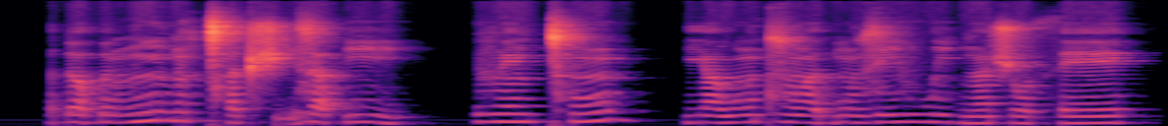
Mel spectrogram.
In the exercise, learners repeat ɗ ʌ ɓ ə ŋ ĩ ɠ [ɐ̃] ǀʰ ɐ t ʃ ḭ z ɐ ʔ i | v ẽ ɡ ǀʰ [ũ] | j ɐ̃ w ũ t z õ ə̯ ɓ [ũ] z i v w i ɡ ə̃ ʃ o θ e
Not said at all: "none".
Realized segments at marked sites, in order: ə̃, ũ, ũ

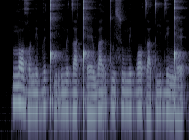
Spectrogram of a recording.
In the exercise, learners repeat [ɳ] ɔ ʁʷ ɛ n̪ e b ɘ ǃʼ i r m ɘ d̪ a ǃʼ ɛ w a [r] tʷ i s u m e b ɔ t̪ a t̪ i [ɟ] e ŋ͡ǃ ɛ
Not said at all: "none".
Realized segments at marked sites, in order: n̪, r, d̪

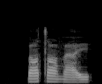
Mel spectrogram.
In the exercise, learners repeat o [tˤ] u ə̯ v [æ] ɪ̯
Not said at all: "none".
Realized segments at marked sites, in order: tˤ, a

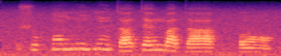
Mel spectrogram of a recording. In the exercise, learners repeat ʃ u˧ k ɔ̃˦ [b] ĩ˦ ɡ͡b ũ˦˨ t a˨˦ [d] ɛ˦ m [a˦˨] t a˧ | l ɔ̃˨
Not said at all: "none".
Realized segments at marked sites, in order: b, t, a˦˨

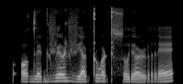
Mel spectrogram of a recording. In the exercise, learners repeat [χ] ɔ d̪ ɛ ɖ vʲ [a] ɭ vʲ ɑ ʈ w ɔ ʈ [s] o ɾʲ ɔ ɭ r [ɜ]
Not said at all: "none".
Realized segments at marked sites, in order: ʔ, ɑ, s, ɛ

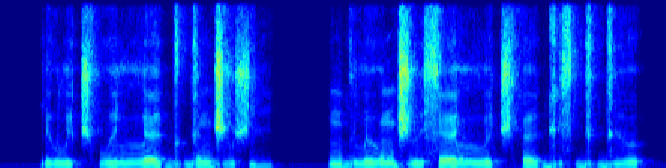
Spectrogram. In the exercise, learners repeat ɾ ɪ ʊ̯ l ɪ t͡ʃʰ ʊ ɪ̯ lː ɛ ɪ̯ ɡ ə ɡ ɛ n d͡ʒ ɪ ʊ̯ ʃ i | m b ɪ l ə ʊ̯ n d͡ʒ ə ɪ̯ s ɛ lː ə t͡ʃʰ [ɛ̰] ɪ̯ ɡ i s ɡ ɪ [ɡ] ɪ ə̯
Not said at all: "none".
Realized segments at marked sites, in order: ɛ, ɡ

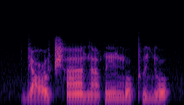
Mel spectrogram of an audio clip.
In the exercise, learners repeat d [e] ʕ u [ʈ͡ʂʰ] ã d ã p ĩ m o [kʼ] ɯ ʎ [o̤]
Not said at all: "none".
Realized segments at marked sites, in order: e, t͡ʃʰ, kʼ, o

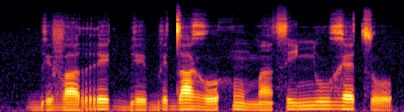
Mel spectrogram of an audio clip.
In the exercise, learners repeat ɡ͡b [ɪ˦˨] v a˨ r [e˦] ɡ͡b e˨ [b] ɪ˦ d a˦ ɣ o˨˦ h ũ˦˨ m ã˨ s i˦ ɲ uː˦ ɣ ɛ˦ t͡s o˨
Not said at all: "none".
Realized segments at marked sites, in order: ɪ˨, e˦, b

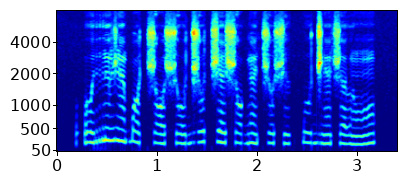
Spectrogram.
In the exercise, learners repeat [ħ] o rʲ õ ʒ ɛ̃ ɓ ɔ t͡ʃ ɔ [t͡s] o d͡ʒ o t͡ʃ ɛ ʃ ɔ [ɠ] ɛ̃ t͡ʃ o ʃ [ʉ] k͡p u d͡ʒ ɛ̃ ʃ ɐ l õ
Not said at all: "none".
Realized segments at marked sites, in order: ʔ, ʃ, ɠ, ɨ

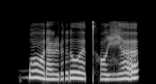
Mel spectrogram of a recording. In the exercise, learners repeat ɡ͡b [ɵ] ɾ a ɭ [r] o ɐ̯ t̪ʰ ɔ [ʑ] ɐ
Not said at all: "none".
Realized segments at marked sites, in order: ɔ, r, ʑ

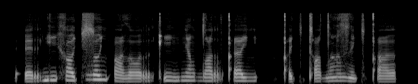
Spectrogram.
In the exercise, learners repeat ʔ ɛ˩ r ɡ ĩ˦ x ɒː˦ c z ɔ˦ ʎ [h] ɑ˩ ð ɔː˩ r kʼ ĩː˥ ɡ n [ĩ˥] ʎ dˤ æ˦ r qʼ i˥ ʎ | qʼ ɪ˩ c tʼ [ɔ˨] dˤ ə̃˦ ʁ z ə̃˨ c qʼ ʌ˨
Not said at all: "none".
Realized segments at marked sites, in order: ʔ, ĩ˥, ʊ˨

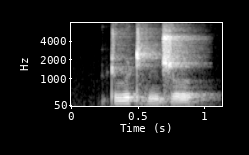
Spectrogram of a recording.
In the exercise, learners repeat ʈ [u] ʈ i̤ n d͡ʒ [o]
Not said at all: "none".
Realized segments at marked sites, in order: u, o

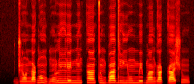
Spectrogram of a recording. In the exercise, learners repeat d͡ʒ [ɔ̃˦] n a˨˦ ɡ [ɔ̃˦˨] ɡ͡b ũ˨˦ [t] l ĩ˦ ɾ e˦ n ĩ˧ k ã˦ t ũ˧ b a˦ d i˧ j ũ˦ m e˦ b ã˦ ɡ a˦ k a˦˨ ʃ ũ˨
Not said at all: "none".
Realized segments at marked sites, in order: ɔ̃˨, ɔ̃˦˨, none

